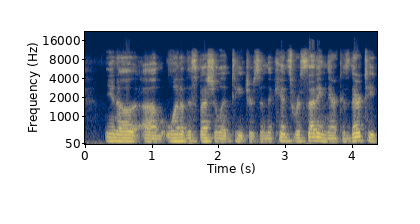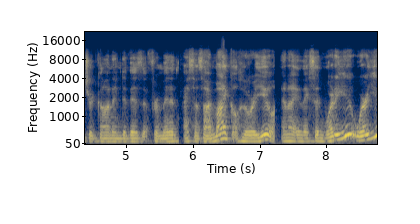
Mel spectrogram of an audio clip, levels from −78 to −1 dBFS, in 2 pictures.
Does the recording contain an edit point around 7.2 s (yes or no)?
yes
